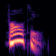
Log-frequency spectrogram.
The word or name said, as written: faulty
